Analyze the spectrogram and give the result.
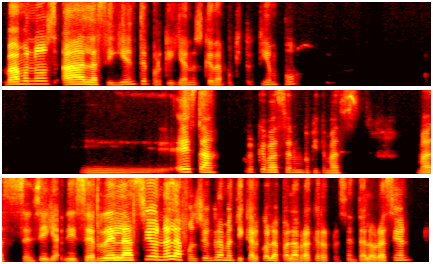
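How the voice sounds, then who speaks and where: A woman's voice: medium pitch, expressive, moderate pace, vocal fry, no room sound, studio quality. A woman teacher, patiently walking students through a grammar lesson over a video call. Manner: patient, explains step by step, asks students for answers. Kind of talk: online grammar class.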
